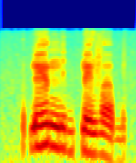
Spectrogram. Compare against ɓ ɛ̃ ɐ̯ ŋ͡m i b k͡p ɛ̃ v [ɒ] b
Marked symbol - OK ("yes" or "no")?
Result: no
